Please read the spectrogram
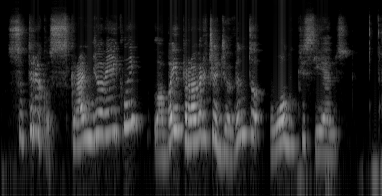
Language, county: Lithuanian, Vilnius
